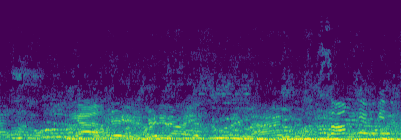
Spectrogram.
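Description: Voices talking over loud background music with a heavy bass line, which swells about two and a half seconds in.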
